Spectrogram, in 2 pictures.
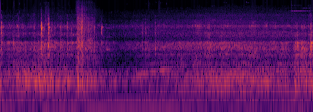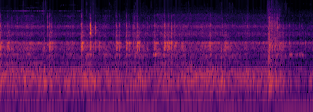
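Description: Garbage truck engine running steadily, with frequent knocks and rattles. A brief rising tone comes about two seconds in, and sharp knocks come near the start and near the end.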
